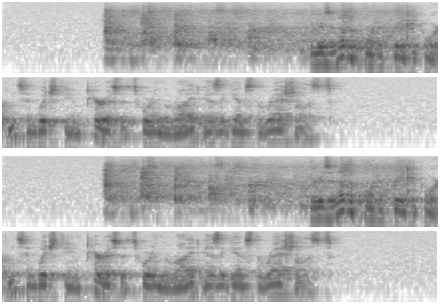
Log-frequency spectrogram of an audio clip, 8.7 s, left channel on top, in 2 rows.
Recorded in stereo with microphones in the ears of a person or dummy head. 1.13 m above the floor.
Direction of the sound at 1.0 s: 50° right (ahead or behind).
